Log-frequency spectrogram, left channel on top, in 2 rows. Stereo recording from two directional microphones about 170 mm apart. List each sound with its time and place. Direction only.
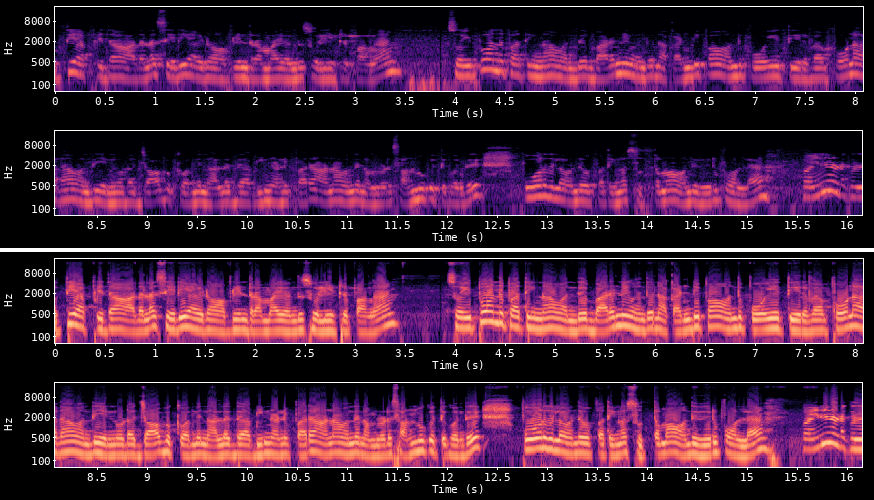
0.1 s speech: 40° right (ahead or behind)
